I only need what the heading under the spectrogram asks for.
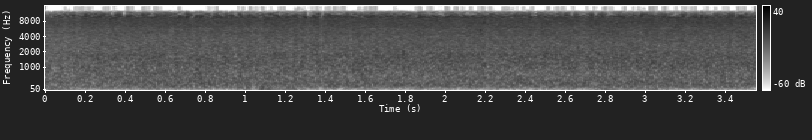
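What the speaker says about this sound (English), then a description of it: "If you can hear me over the water, this is the beginning of Wallupt Creek Falls." Wallupt Creek Falls, a rushing creek waterfall, roars as a loud, steady broadband wash of falling water, close and constant throughout with no talk.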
